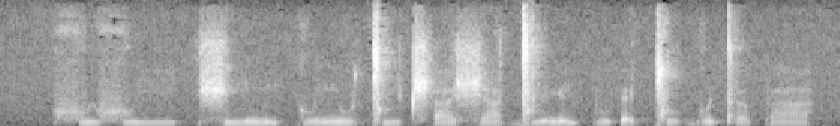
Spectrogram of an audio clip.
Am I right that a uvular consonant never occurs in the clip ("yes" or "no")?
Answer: yes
